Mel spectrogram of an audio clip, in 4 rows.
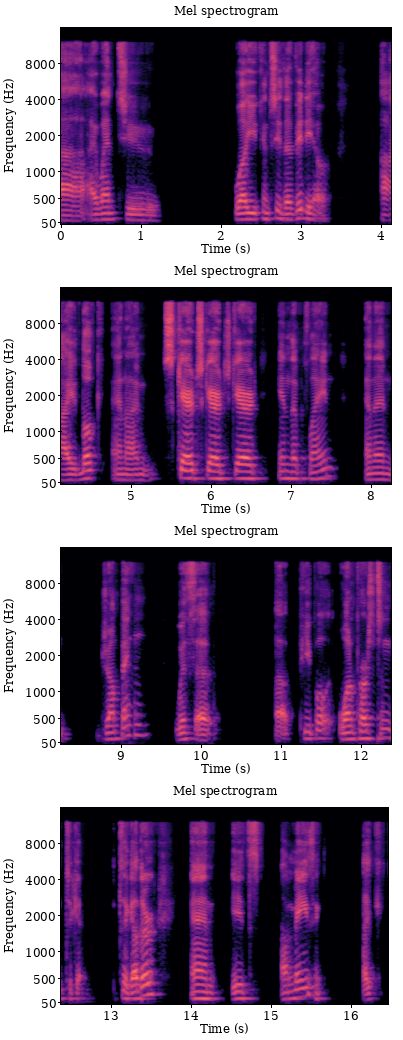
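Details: Real adult male stroke survivor with aphasia since a stroke during surgery for hereditary mitral valve prolapse in 2007, recorded in 2024; he still finds communicating hard; aphasia.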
